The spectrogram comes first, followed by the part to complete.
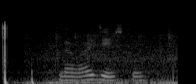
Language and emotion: Russian, neutral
